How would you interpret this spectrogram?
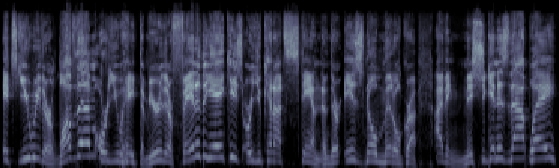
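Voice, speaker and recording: Man, Cleveland Midwest accent, sports host, swooping pitch, dry studio sound, animated. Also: a little fast, few pauses, no room sound. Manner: animated, opinionated rambling with restarts. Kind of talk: casual sports talk chat.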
